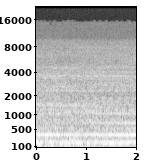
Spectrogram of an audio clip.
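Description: Steady low electrical hum over a faint hiss, unchanging in pitch: room tone of the voiceover recording, with no engine sound.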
